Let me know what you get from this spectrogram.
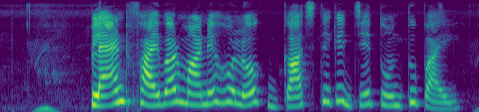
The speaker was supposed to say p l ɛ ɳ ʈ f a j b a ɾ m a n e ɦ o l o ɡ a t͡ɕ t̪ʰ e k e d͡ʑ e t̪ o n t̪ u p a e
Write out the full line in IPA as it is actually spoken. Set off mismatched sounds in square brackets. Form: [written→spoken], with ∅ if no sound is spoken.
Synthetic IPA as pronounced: p l ɛ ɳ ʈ f a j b a ɾ m a n e ɦ o l o ɡ a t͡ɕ t̪ʰ e k e d͡ʑ e t̪ o n t̪ u p a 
